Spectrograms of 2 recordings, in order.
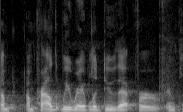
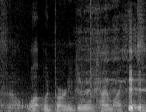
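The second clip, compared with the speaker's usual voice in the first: put-on muttering under the breath, quieter; 2 semitones lower, 5 dB quieter than usual. Retelling what someone mutters at work: imitating muttering under breath. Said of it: "you kinda hear him under his breath".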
